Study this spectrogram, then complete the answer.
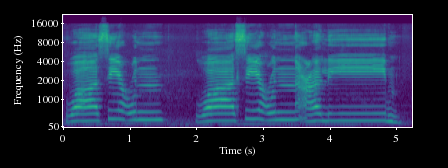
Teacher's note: تو الف مد ہے، 1 پوائنٹ کھینچ کے پڑھیں گے، سین میں سیٹی والی آواز ہوگی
